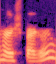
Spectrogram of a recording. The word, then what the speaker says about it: Hershberger: and twitch slash trisha hershberger which is just my name and it's the last name is spelled just phonetically as it sounds it's all E's and and yeah it's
